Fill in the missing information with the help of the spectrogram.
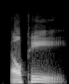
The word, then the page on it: LP: American English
